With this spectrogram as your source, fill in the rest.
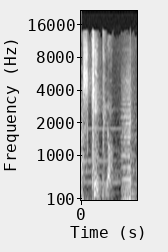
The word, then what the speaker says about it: Scipio: Però in questo caso specifico, sì, i romani la C la pronunciavano dura e quindi il loro generale si chiamava Scipio.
